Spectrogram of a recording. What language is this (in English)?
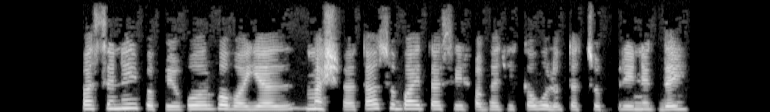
Pashto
